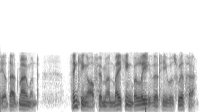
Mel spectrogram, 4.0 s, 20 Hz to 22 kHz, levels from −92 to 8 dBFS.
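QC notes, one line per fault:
2.90–2.96 s, packet loss with pitch repetition: 60 ms of audio was lost, which fits three 20 ms packets. The receiver looped the last pitch period and faded it over about 50 ms, so a brief buzzy hold dips nearly silent before the sound cross-fades back.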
